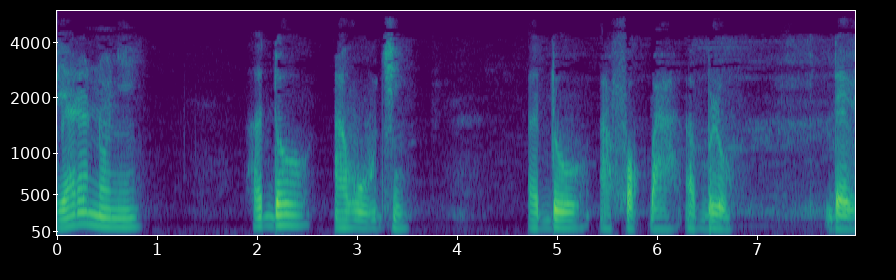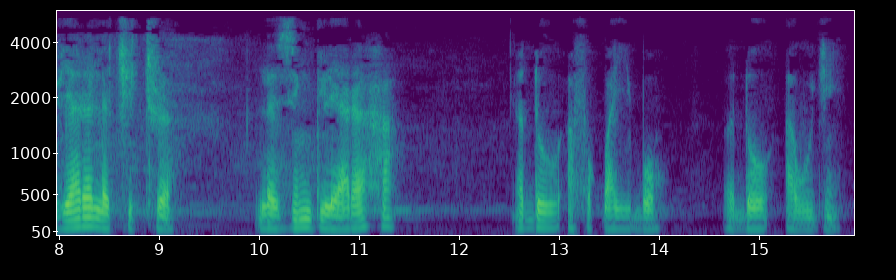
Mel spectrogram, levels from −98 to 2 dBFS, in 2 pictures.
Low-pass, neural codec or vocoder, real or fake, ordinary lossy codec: 5.4 kHz; none; real; MP3, 24 kbps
